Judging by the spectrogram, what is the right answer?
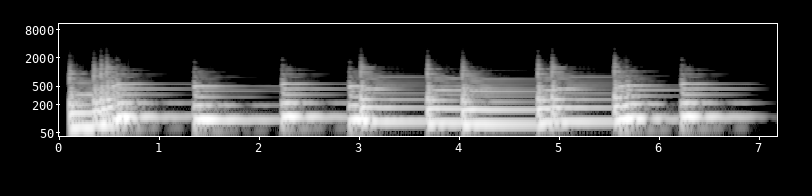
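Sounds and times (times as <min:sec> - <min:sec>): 
bass loop: 0:00.1 - 0:06.7.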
